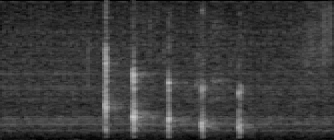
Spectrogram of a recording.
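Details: Revy, a pet guinea pig standing on her hind legs begging for wheatgrass, gives five short, sharp squeaks in quick succession, spaced about a sixth of a second apart, in a quiet room.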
